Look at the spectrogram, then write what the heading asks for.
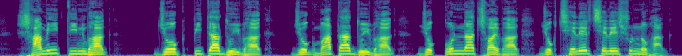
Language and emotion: Bengali, neutral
